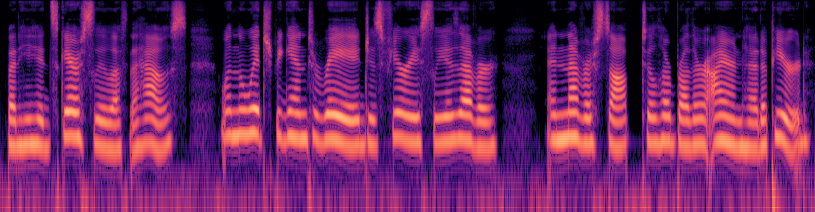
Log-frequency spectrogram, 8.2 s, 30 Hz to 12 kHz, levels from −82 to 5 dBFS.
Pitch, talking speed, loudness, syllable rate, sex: 220 Hz, 185 wpm, -17 LUFS, 5.4 syllables/s, female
